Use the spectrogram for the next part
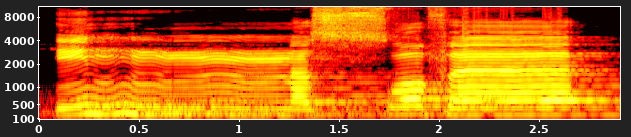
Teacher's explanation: صاد کو منہ بھر کے پڑھا جاتا ہے اور سین کو نارملی پڑھا جاتا ہے، تو آپ کو یہاں تھوڑا سا منہ بھر کے پڑھنا ہے۔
